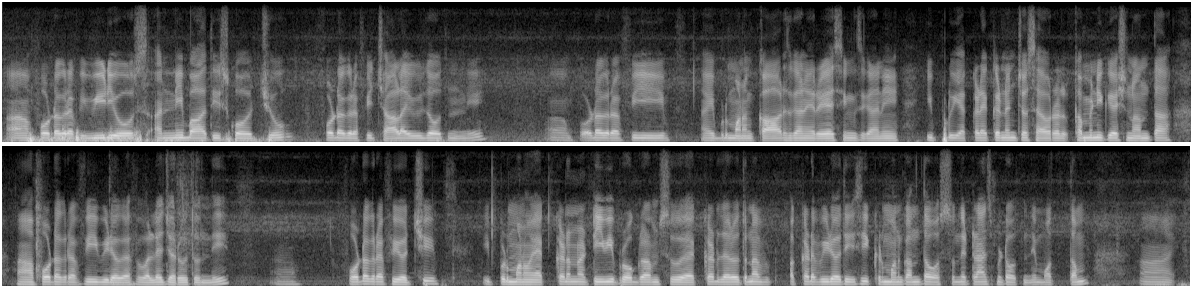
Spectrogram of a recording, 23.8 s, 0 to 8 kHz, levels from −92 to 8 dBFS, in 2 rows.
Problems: none marked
